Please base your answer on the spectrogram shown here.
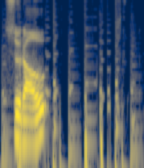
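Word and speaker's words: スロー: s instead of th because uh the th sound doesn't exist in Japanese. Uh, and then we also have uh ro instead of uh uh raw with the long vowel because in this case they want to mimic the o uh uh sound from English.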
